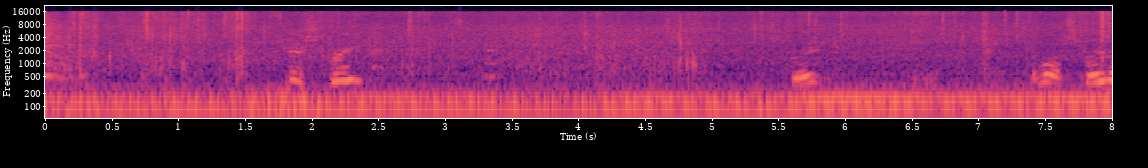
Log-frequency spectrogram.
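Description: Jeep Wrangler JK's engine running at a low, steady crawl as it eases over rocks.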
